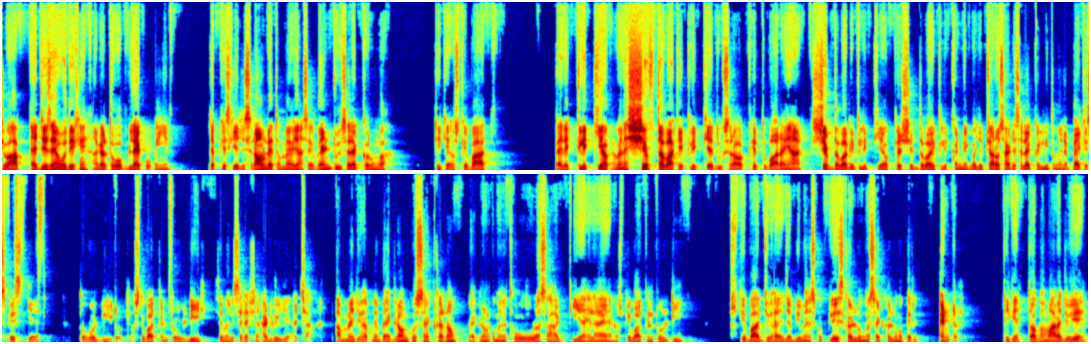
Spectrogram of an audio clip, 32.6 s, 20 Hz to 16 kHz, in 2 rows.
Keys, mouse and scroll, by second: 3.1 click, 6.3 click, 14.0 ctrl+d, 14.9 v, 17.7-22.0 drag, 22.0 ctrl+t, 23.1-30.5 drag.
